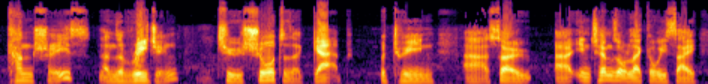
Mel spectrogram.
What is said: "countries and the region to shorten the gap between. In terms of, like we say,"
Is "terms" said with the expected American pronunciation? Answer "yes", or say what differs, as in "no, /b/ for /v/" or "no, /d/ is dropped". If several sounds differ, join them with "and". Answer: yes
